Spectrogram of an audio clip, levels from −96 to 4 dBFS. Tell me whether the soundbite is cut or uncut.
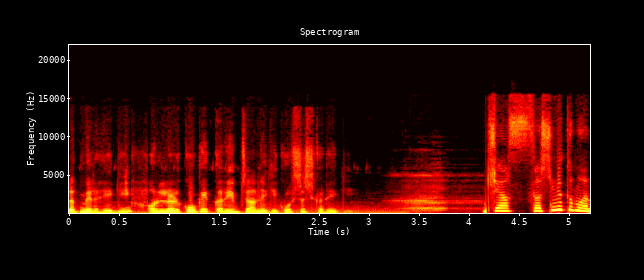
cut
